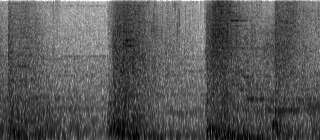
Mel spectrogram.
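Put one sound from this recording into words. Swords clash with metallic rings.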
